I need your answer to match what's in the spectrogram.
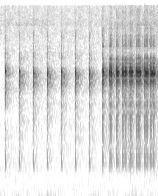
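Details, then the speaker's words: Pirat metal detector on battery at minimal settings: even high ticks about seven per second, then faster louder chirps as a ring nears the coil; normal target response. "когда вот колечком беру сам реагирует на колечко"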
